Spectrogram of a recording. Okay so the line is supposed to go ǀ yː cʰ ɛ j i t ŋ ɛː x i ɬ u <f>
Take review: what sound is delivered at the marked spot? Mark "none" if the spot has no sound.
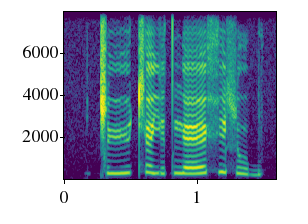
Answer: b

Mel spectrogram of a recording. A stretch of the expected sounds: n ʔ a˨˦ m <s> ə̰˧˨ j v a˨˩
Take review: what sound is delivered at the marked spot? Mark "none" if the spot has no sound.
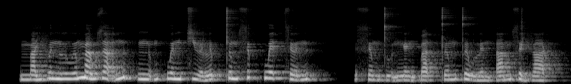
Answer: s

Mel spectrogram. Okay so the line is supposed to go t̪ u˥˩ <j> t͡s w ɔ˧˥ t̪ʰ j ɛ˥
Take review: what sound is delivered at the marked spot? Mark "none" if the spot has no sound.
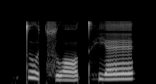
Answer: none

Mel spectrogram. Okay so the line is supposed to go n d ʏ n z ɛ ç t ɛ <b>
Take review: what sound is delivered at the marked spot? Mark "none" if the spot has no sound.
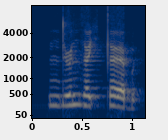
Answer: b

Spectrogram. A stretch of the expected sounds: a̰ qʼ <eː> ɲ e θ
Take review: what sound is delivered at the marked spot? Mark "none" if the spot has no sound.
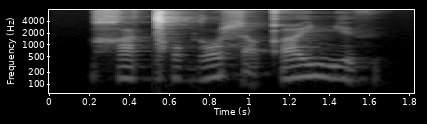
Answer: eː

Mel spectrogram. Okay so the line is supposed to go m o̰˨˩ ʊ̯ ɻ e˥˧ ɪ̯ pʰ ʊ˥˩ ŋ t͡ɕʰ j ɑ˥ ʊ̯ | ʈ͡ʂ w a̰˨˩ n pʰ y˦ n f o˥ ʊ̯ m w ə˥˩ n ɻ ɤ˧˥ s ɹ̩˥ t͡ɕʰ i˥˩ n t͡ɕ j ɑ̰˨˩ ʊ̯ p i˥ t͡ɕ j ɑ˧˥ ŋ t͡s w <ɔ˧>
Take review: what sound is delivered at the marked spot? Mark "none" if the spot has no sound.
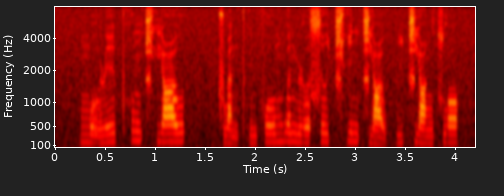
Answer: ɔ˧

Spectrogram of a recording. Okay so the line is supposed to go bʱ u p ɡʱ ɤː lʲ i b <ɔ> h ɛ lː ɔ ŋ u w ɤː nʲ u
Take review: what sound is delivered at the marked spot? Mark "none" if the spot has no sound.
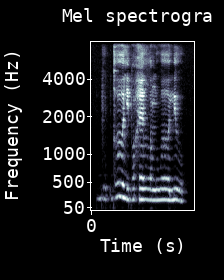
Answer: ɔ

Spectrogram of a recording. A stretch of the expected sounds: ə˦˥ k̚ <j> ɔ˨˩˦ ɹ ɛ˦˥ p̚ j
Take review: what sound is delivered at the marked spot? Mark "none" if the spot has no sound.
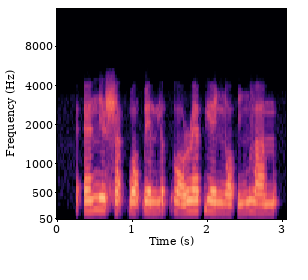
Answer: ɣ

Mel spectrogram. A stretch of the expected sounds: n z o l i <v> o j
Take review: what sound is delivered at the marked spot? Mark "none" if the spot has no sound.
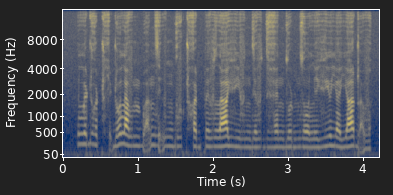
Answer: vʲ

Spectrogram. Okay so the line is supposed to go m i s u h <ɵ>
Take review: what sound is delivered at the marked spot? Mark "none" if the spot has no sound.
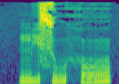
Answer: o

